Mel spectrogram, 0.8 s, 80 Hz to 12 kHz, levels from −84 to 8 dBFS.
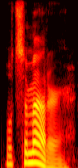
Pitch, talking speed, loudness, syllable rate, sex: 135 Hz, 230 wpm, -17 LUFS, 5.9 syllables/s, male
